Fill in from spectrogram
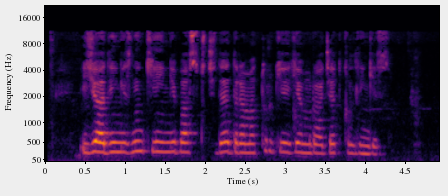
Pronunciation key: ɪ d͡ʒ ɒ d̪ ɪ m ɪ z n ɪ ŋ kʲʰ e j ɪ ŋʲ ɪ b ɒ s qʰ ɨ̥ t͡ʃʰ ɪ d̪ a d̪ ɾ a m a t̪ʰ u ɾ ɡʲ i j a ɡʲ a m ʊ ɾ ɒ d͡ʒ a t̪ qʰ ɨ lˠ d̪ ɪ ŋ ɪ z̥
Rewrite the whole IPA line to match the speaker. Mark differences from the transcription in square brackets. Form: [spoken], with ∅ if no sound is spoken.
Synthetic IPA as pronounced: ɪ d͡ʒ ɒ d̪ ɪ [ŋ] ɪ z n ɪ ŋ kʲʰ e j ɪ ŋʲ ɪ b ɒ s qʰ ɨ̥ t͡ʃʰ ɪ d̪ a d̪ ɾ a m a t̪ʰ u ɾ ɡʲ i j a ɡʲ a m ʊ ɾ ɒ d͡ʒ a t̪ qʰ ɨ lˠ d̪ ɪ ŋ ɪ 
